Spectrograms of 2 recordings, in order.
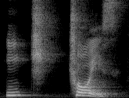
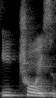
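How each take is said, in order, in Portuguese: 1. O som ch é pronunciado duas vezes seguidas. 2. O som ch é pronunciado apenas uma vez. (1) "você tem que fazer esse ch duas vezes seguidas" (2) "Tem gente que tem a tendência de falar each choice"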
